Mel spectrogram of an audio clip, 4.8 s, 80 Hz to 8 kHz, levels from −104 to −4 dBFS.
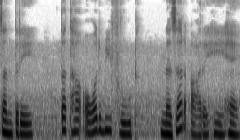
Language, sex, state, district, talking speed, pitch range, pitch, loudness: Hindi, female, Madhya Pradesh, Katni, 110 wpm, 170-210 Hz, 180 Hz, -13 LUFS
